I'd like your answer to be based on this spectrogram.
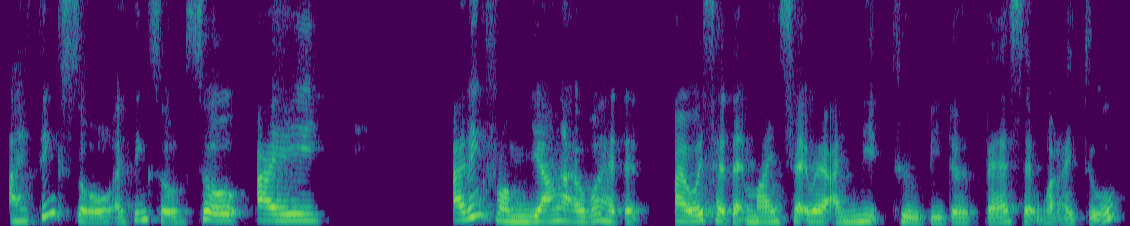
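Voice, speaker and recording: A woman's voice: medium pitch, moderate pace. A woman from Malaysia co-hosting a podcast, candid and joking about herself. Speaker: podcast co-host. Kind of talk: casual podcast conversation.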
